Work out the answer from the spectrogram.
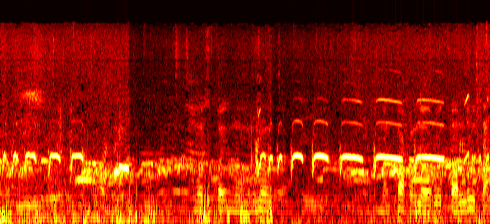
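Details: Local zebra doves singing loudly with long, clear, crystal voices, kept as lure birds: several doves overlap in quick, hooked cooing notes. Lower honking, stacked calls from other birds break in midway.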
